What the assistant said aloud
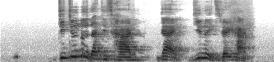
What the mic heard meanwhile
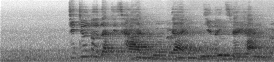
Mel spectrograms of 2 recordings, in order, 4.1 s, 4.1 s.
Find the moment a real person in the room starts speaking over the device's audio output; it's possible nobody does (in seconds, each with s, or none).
1.9 s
